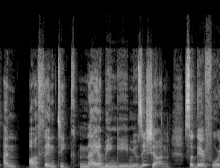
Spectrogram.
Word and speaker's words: Nyabinghi: okay and they also don't know how to say this is Naya bingi when they feel it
